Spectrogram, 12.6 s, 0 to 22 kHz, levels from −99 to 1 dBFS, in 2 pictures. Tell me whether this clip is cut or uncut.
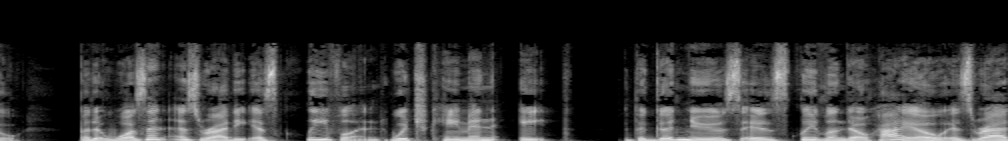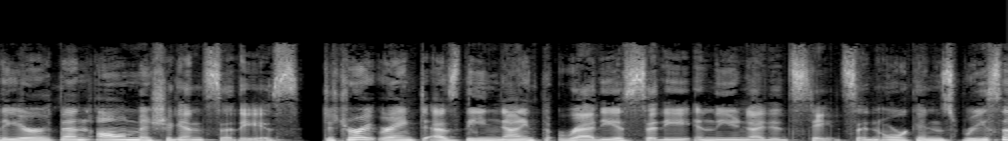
cut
